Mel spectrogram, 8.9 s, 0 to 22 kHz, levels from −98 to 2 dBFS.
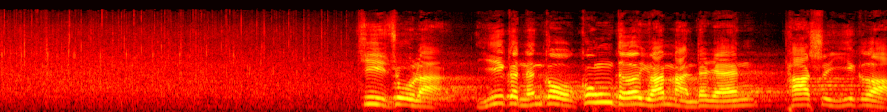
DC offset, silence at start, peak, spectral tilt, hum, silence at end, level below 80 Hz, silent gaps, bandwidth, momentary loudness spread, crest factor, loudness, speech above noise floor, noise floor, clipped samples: under 0.1%; 0 s; -8 dBFS; -3 dB/octave; none; 0 s; -68 dBFS; none; 16 kHz; 22 LU; 20 dB; -25 LUFS; 26 dB; -51 dBFS; under 0.1%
